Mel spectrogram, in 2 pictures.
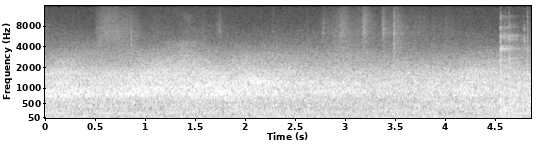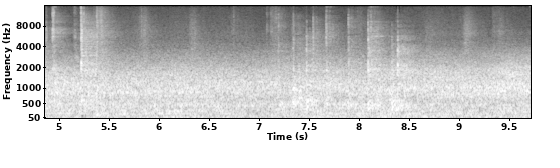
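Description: Steady background hum of city ambience through an open window, with a few clicks and knocks about halfway and again about two thirds in as a casement window is moved by hand.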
